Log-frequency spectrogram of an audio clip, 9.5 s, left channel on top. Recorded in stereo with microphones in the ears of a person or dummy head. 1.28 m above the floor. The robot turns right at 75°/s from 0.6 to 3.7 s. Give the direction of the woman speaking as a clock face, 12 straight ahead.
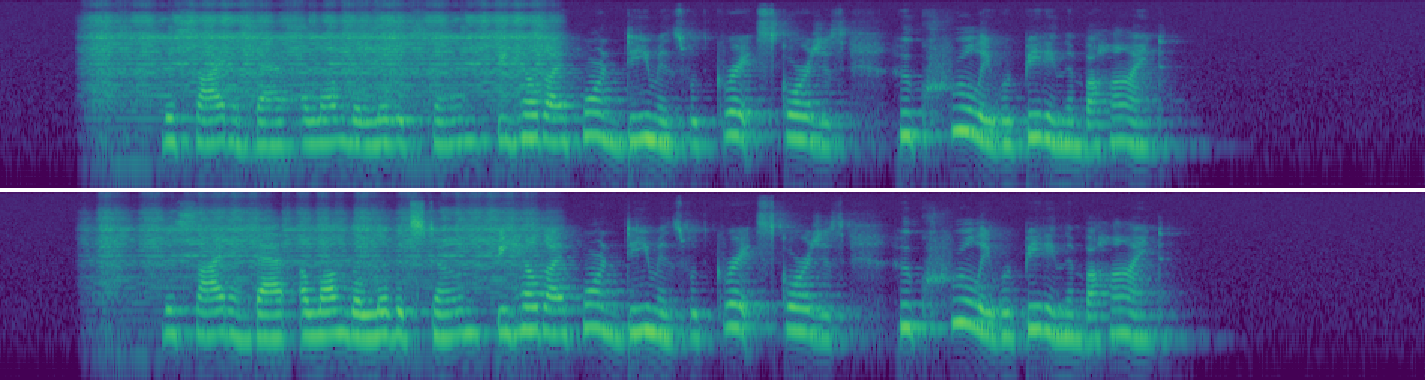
7 o'clock.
